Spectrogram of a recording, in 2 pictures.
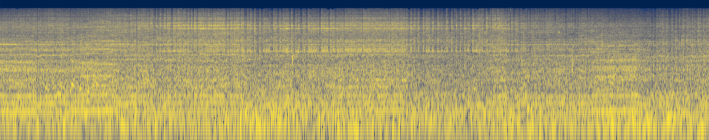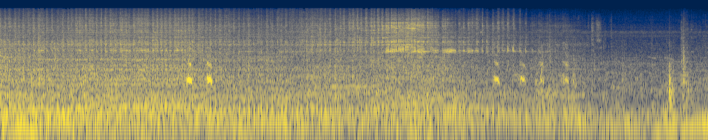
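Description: Small motorcycle engine running as it is ridden, its pitch stepping up and down with the throttle; the sound fades away near the end.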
